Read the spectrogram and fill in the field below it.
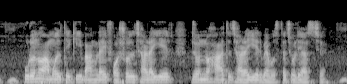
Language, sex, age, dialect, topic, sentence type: Bengali, male, 18-24, Standard Colloquial, agriculture, statement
